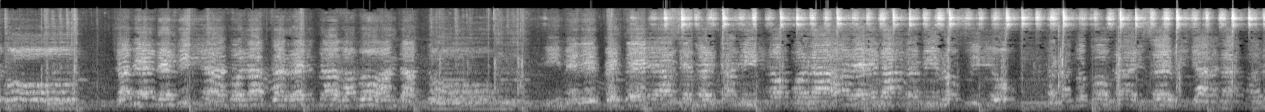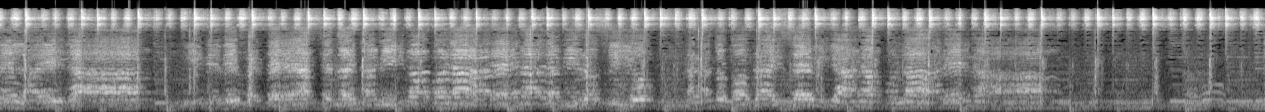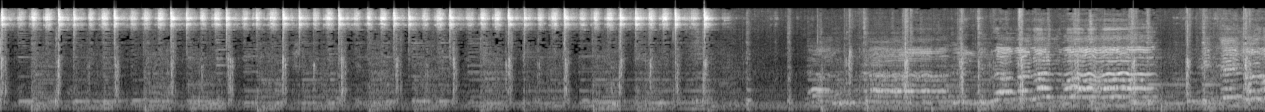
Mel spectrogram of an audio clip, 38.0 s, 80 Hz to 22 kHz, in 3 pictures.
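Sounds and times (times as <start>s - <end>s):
choir singing in chorus: 0.0s - 24.3s, 33.3s - 37.9s
rhythmic hand-clapping: 0.3s - 3.4s, 4.0s - 37.9s
small percussion: 6.1s - 37.9s.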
